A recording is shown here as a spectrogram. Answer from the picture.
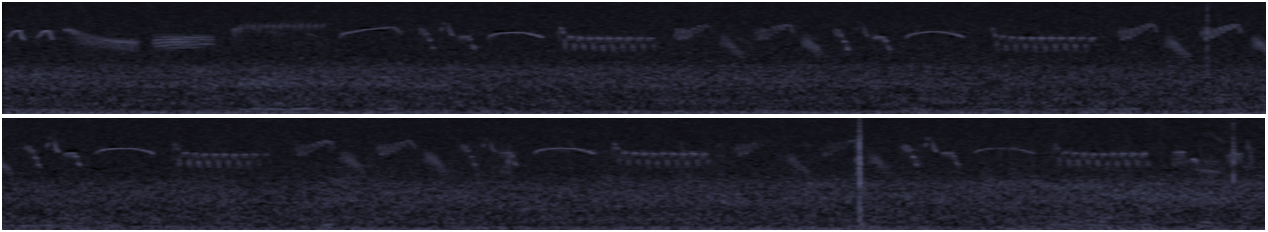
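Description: Birds singing: a continuous, varied run of short chirps, arching whistles and quick trills, over a low steady background rumble. A single sharp click about ten and a half seconds in.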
